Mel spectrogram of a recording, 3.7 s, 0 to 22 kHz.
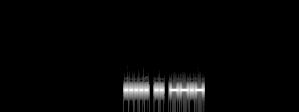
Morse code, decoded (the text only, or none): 5IQ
